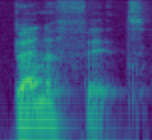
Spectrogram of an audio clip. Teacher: In this case it's process. Again, the verb benefit, we stress the first syllable, benefit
